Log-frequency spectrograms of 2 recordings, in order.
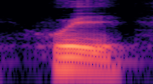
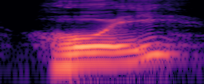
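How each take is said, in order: First: The vowel is pronounced as 'weh'. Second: The vowel is read as 'oy', letter by letter. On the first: The speaker calls it right. "então você vai ler ROE" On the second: The speaker calls it wrong. "ao invés de ler ROI, né, que seria o jeito correto, entre aspas"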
